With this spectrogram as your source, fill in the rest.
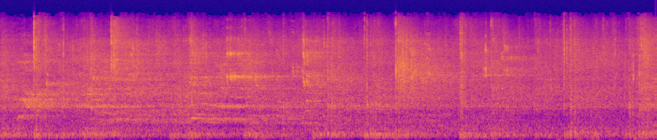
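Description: Players call out to each other in a large echoing hall.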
